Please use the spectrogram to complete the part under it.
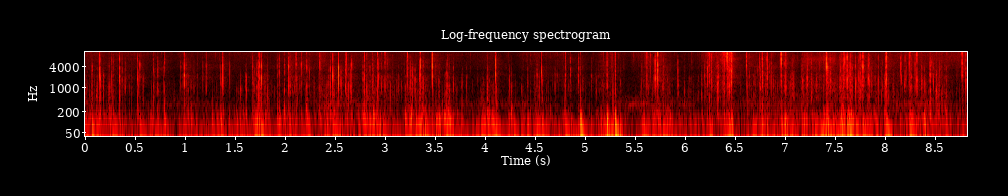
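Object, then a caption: Plastic bag filled with cotton wool. A full plastic bag of cotton wool is crinkled and squeezed with fingertips and long nails. It gives a steady stream of dense, crackly plastic crinkling with bright, sharp snaps over soft, low muffled thumps from the squeezing.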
